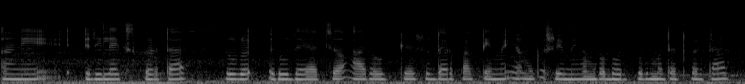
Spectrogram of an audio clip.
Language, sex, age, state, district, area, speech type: Goan Konkani, female, 18-30, Goa, Murmgao, urban, spontaneous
